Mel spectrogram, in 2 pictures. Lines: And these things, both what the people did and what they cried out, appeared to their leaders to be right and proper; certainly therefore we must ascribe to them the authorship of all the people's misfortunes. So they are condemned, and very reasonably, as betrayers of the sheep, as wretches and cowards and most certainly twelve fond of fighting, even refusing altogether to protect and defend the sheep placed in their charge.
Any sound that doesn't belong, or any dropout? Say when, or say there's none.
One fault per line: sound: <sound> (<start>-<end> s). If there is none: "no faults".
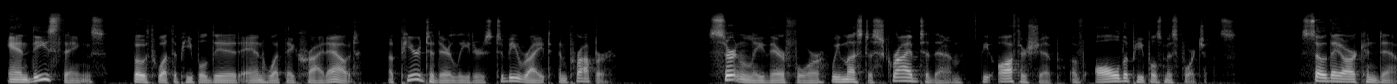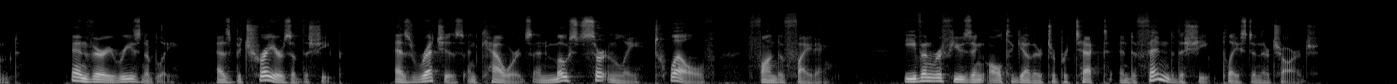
no faults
